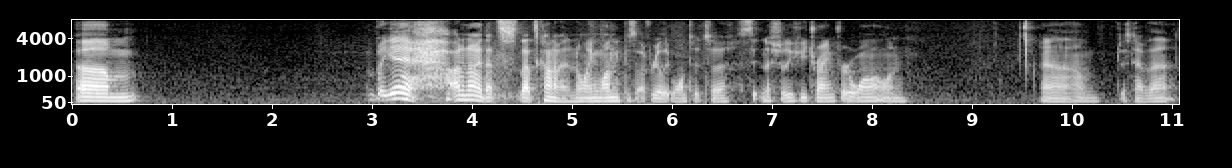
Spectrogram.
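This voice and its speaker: A man's voice: mid-range voice, unhurried, vocal fry, long pauses, fairly bright tone. A young man talking casually in a vlog, rambling with many ums and likes. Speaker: vlogger.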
